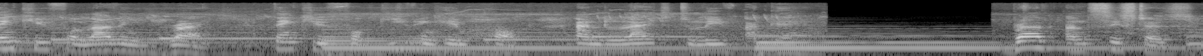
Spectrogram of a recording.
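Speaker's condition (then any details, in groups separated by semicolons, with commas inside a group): No condition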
